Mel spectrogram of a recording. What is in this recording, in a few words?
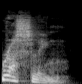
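"rustling", British English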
